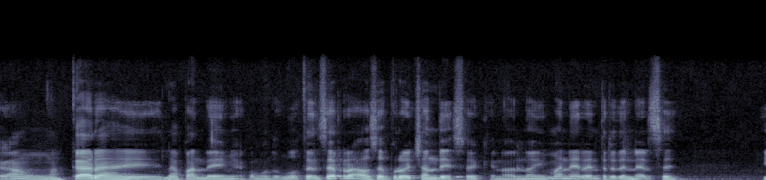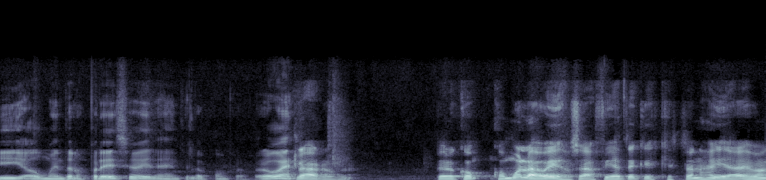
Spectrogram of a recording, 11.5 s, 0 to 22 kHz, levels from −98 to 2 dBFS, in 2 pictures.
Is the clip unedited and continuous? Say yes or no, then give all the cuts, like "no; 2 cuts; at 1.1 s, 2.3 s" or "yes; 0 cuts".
yes; 0 cuts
